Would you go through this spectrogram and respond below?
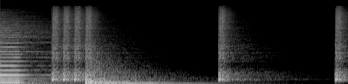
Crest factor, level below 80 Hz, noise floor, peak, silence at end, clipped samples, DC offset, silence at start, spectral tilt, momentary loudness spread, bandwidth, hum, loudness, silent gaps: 20 dB; -32 dBFS; -65 dBFS; -4 dBFS; 0 s; under 0.1%; under 0.1%; 0 s; -5 dB/octave; 18 LU; 16.5 kHz; none; -25 LUFS; none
